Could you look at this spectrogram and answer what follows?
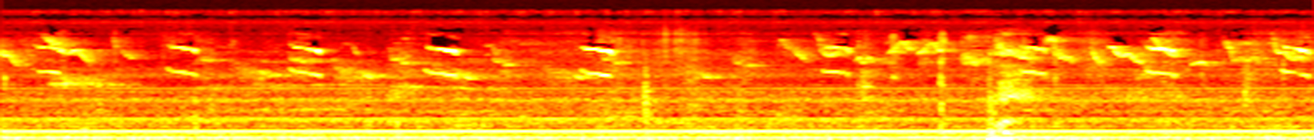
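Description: Coturnix quail chicks peeping: many short, high chirps, each falling in pitch, several a second, over a steady low hum. A single thump about five seconds in.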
